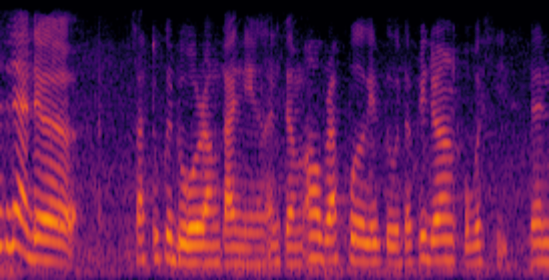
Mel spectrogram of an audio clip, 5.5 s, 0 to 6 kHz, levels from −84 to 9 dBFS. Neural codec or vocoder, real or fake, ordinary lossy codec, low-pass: codec, 16 kHz in and 24 kHz out, 2.2 kbps, FireRedTTS-2 codec; fake; none; 5.4 kHz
